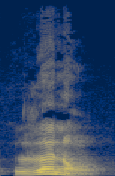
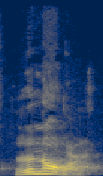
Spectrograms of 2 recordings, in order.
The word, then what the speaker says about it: Renault: Next one is Renault and not Renault.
